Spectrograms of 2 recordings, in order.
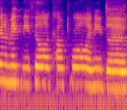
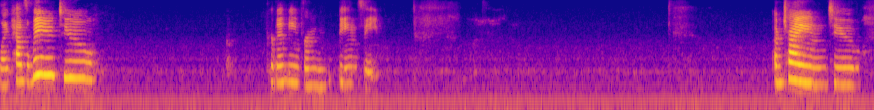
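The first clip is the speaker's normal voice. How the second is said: holding back tears, fighting them. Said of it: "I'm trying not to cry".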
